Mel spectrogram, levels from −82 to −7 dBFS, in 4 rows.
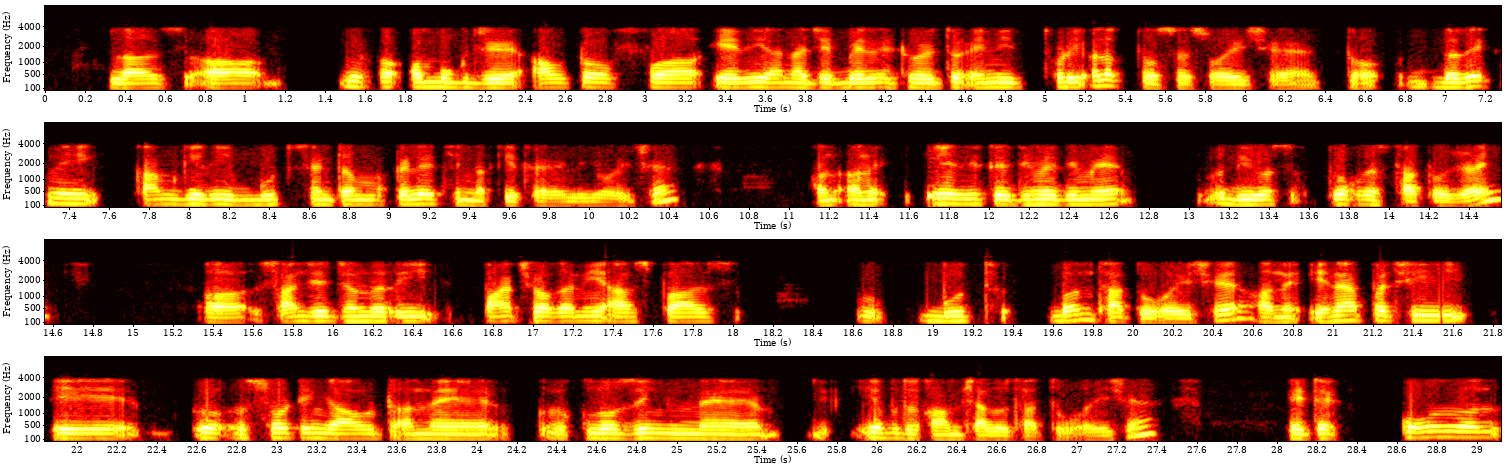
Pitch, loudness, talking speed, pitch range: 125 Hz, -19 LUFS, 130 wpm, 115-130 Hz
